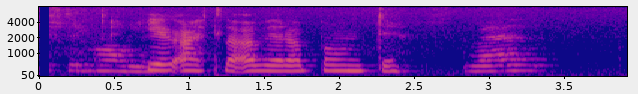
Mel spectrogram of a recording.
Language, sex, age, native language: Icelandic, female, 10, Icelandic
